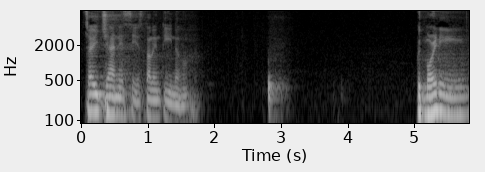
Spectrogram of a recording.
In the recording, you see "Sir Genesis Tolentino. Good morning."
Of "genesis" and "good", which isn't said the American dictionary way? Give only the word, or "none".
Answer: none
